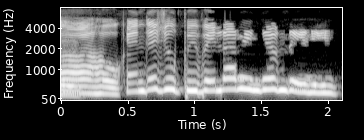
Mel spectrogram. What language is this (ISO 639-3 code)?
pan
